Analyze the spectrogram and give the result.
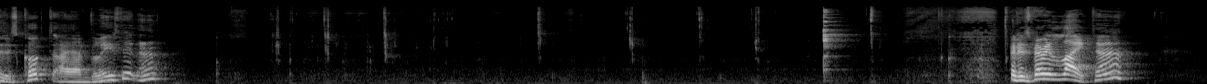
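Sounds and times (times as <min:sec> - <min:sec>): faint chewing: 0:02.1 - 0:08.0.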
